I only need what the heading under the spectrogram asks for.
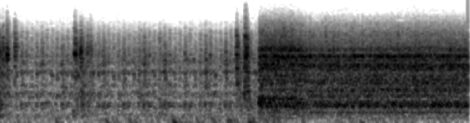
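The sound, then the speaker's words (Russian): A tractor engine runs as it pulls a trailer loaded with sacks, first idling with a knocking rattle and a few clanks, then turning into a louder, steady drone that holds to the end. “Трактор тянет за собой прицеп.”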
